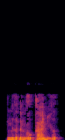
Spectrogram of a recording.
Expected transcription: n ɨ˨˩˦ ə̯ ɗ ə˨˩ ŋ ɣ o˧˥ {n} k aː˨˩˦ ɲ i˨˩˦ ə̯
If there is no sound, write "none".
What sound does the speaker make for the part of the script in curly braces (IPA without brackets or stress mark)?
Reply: none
